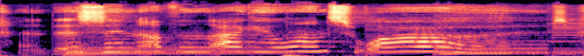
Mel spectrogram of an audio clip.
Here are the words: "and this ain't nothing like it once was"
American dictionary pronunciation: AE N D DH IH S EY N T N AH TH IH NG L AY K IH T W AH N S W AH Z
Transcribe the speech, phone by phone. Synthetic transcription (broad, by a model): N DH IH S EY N N AH TH IH NG L AY K IH T W AH N S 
